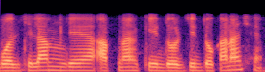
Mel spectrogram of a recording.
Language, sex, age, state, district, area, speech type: Bengali, male, 18-30, West Bengal, Jhargram, rural, conversation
